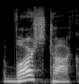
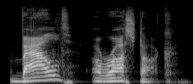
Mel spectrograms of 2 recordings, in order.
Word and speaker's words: Vladivostok: and in the west, Vostok, Russia. Wait, Lake Vostok? No. Oh. I'm not saying it right. It's Vladivostok. Oh, yeah, that's a lot different.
